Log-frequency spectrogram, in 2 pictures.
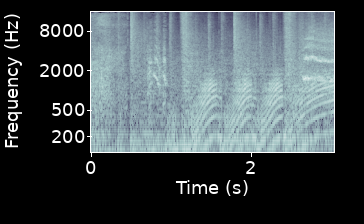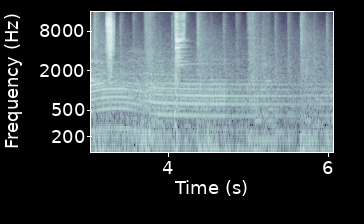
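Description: A motorcycle engine sound effect revving up and down several times in quick swells, then one longer rev that settles into a steady drone, over background music.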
